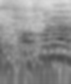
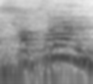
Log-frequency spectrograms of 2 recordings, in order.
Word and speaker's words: 사프란: 이것도 사프란 하는 건데 실제 사프란 하면은 이 샤프란을 하면 안 됩니다. 샤프란은 땡, 사프란이 맞습니다. 여기는 비누가 샤프란이지, 그죠? 그래서 사프란으로 해야지 샤프란으로 발음하면 안 된다는 걸 제가 말씀을 드리고요.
